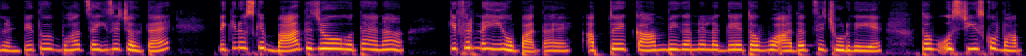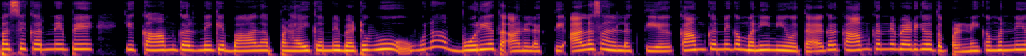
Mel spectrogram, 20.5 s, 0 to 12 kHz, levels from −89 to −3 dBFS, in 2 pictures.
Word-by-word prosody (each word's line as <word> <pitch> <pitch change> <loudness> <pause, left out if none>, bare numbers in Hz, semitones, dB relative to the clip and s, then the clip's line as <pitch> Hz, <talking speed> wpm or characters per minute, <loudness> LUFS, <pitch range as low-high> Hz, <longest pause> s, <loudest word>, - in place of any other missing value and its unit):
घंटे 250 +2 -4
तो 320 -1 0
बहुत 270 0 -2
सही 285 -2 0
से 310 +1 -2
चलता 235 -6 +1
है, 245 +6 +1 0.5
लेक़िन 360 +6 -2
उसके 370 +1 +3 0.2
बाद 280 +10 +4
जो 330 -1 +7
होता 295 +1 0
है 280 - +1
ना 275 -2 0 0.5
कि 335 - +4
फिर 380 +3 +1
नहीं 315 -2 +2
हो 265 - +6
पाता 210 +2 -1
है। 225 -1 -3 0.2
अब 250 - +1
तो 325 - +5
एक 315 -1 +1
काम 260 +1 +2
भी 295 0 +4
करने 290 0 +1
लग 275 -2 0
गए 275 - +1
हैं, 275 - +3
तो 275 - +3
अब 250 0 -5
वो 270 - +4
आदत 240 +2 +1
सी 290 - -1
छूट 255 -1 +3
गई 230 -1 +1
है, 220 +2 0 0.4
तो 320 - +5
अब 295 - -8
उस 315 - +2
चीज़ 320 -1 +2
को 350 - +4
वापस 250 +6 0
से 325 - -1
करने 300 0 -3
पे 310 0 +1 0.4
ये 280 - -1
काम 260 0 +1
करने 260 -1 +1
के 275 - +1
बाद 225 +2 -1
आप 240 - -2
पढ़ाई 230 0 +1
करने 250 0 +2
बैठो, 235 +2 +2
वो 290 +4 +2 0.3
वो 285 - -5
ना 425 -1 -5
बोरियत 275 +5 +2
आने 220 -1 -2
लगती 215 +2 -6
है, - - -8
आलस 300 +5 0
आने 270 -5 +1
लगती 225 -2 -4
है, 210 0 -2
काम 270 +3 +1
करने 300 0 -3
का 305 - 0
मन 255 -2 +2
ही 265 0 +3
नहीं 255 -1 +1
होता 215 -2 -2
है, 210 - -3
अगर 275 +4 -2
काम 265 +3 0
करने 305 0 -4
बैठ 295 -1 +1
गए 300 +1 -1
हो 300 - +3
तो 235 - -3
पढ़ने 200 +4 -3
का 255 - -3
मन 250 +1 +1
नहीं 280 +2 -1
265 Hz, 250 wpm, -23 LUFS, 235-300 Hz, 0.5 s, जो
